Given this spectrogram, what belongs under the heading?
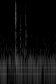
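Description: A few quick keystrokes tap on a computer keyboard, faint and close, in a short burst of about three clicks.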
